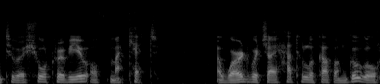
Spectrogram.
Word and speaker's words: maquette: hi everyone welcome to a short review of maquette a word which I had to look up on Google how to pronounce because neither French nor English is actually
